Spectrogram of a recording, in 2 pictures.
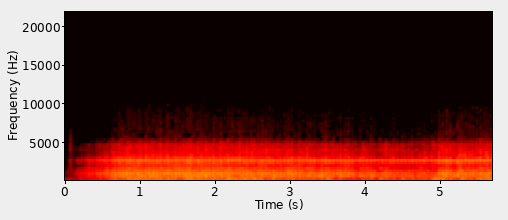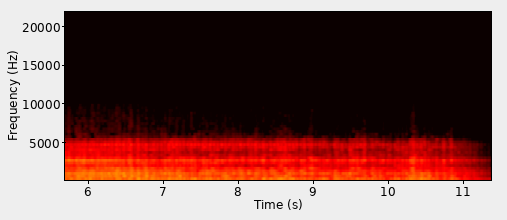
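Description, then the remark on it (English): An acoustic minesweeper's very strong underwater signal, which can be heard at ranges up to 20 miles: a steady, rattling mechanical drone with a harsh buzzing texture and sustained tonal hum, holding constant for about eleven seconds with no voices. “An acoustic minesweeper sends out a very strong signal, which can be heard at ranges up to 20 miles.”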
